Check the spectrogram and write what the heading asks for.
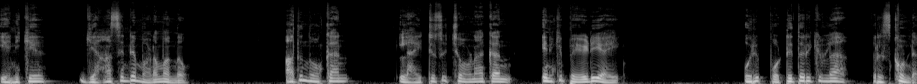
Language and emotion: Malayalam, fearful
